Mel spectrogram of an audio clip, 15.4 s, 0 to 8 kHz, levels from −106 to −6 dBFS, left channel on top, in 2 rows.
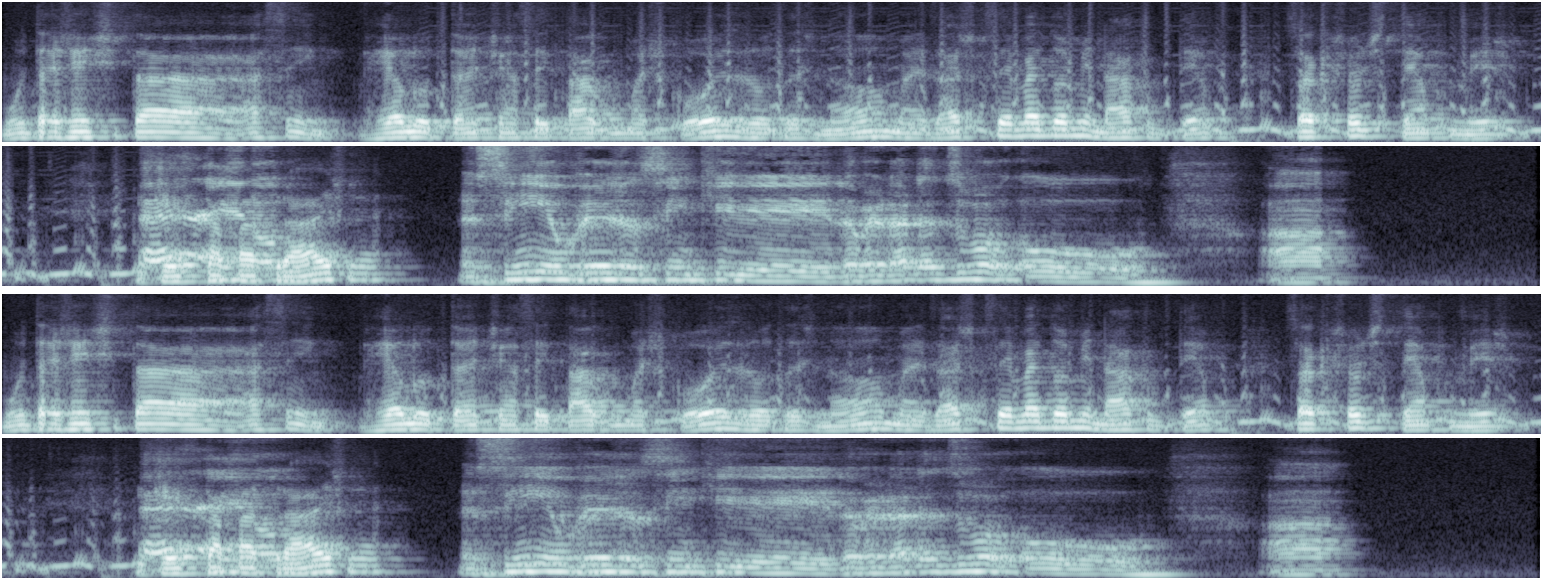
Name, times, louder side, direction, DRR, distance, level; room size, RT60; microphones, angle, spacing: voice 1, 0.0-6.1 6.5-7.5 8.5-9.6, equal, ahead, 1.0 m, -19 dB
sound 1, 2.1-8.4, left 3 dB, 80° left, 1.0 m, -32 dB
voice 2, 8.4-9.3 10.0-14.3, left 2 dB, 40° left, 3.8 m, -21 dB
21.5 x 14.5 x 2.8 m
head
